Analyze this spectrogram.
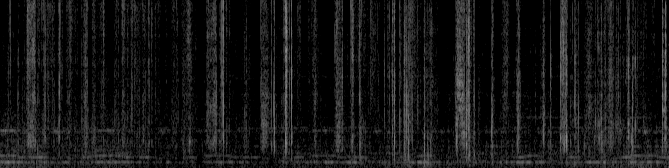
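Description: Utility knife slicing through plastic stretch wrap and packing tape on a parcel, with irregular crackling and rustling of plastic film and cardboard as the wrapping is torn off and the box flaps are opened.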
